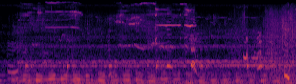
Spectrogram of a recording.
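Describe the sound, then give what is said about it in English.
A young wolf cub that has ventured out alone lets out thin, high-pitched whimpering cries in short bursts, while a low voice talks underneath throughout. “She-wolf leaves the den when she hears its cry.”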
